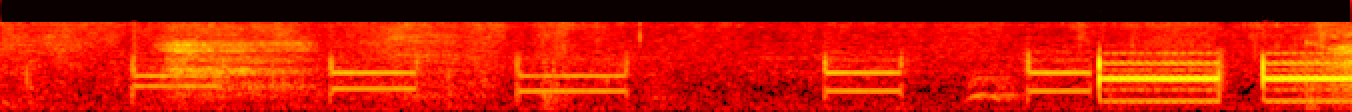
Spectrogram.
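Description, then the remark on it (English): Telephone keypad dialing tones as someone on a walking trail calls an emergency hotline after a friend collapsed: about half a dozen short, irregularly spaced beeps over a faint hiss, the final two tones longer and noticeably louder. “Hello, emergency hotline?”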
